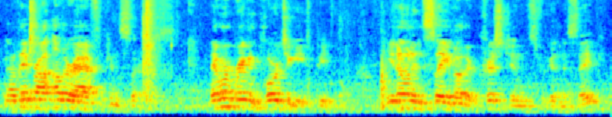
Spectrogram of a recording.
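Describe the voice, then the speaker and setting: A man's voice: on the high side, fairly quick. Joking male teacher in an echoey classroom. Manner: joking, chatty, with many restarts. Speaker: high school history teacher. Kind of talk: casual classroom lecture. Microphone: camera far across the room. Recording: echoey classroom, faint hum, mic far off.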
